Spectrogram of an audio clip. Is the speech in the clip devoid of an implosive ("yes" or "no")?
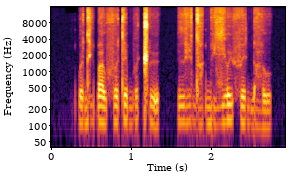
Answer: no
